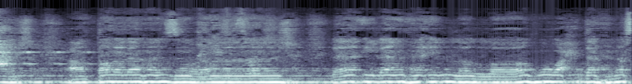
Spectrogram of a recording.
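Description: A man chanting a melodic recitation in a low voice, in wavering phrases with short breaks.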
